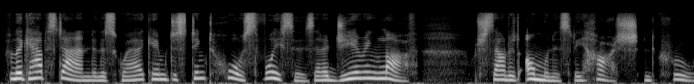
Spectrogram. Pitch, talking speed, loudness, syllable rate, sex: 220 Hz, 180 wpm, -20 LUFS, 4.8 syllables/s, female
